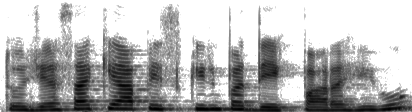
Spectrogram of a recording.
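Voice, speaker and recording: A woman teaching an exam-prep grammar lesson, calling her viewers friends, asking questions and answering them herself, and drawing out example sounds slowly. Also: a little high. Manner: addresses listeners as friends, asks and answers own questions.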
